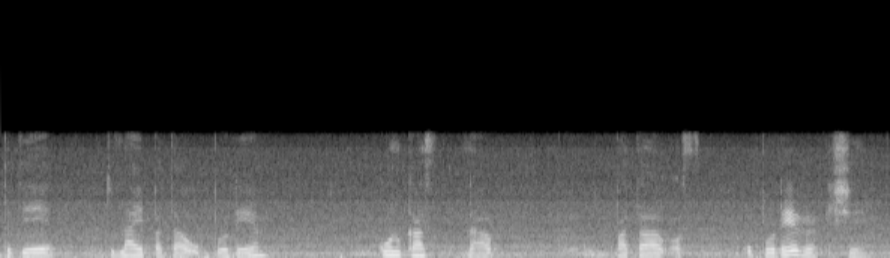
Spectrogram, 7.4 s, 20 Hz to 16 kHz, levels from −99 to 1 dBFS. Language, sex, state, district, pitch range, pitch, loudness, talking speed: Nagamese, female, Nagaland, Dimapur, 200-220 Hz, 210 Hz, -16 LUFS, 120 wpm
